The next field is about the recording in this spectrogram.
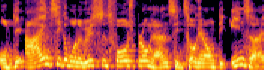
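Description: Using very wide pitch swings, a man talks at a moderate pace. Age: 60s. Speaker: entrepreneur and author. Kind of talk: interview. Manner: halting, many fillers.

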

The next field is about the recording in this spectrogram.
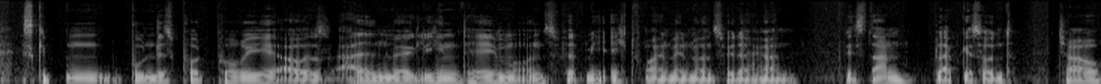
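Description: With lively intonation and very even loudness, a man speaks at a moderate pace in a fairly low voice, the sound dry and close with no echo. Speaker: podcast host. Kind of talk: casual monologue.

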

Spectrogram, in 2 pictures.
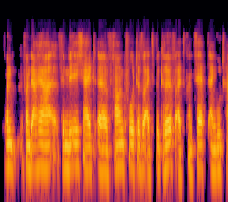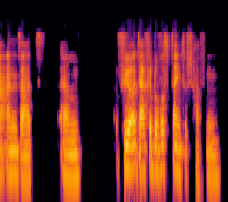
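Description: A man at medium pitch, with fairly even intonation, a fairly slow pace, and an ordinary speaking voice. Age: 30s. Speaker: author and bookseller. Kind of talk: casual interview.

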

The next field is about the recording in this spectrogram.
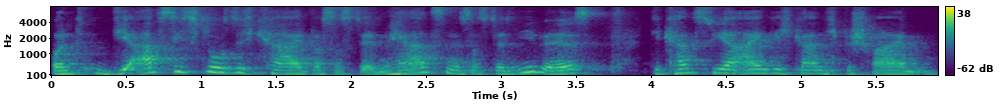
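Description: A man talks in a normal speaking voice, pitched fairly high. His speed is moderate and his pitch varies in an ordinary way. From Hamburg, northern Germany. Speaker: coach and trainer. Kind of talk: podcast interview.

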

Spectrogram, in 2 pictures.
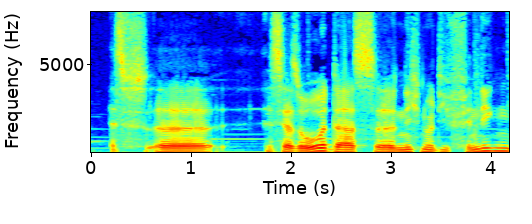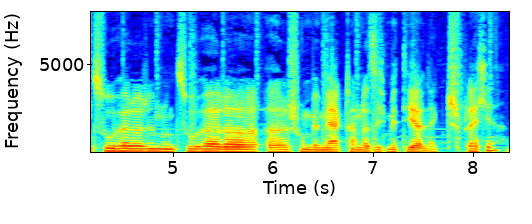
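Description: With a Bavarian accent, a man speaks at a fairly slow pace and medium pitch, with ordinary pitch variation and noticeable background noise. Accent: noticeable Bavarian-tinged speech. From Bavaria, Upper Palatinate (Weiden). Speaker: trainee journalist. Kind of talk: casual chat. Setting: studio.

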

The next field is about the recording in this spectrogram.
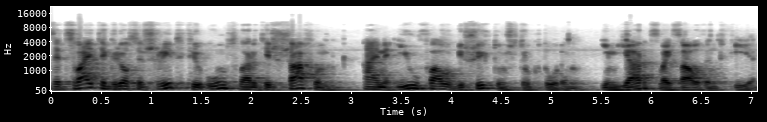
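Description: Somewhat breathy and fairly low-pitched, a man speaks very slowly with very wide pitch swings in a room with audible echo. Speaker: optics researcher. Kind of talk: interview. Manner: halting.

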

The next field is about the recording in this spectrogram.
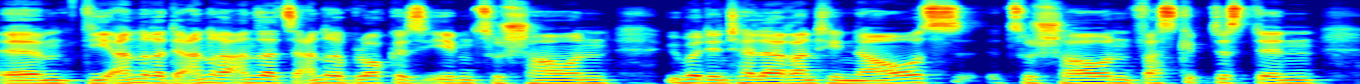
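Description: On a very clean recording with a silent background, a man speaks at a moderate pace with a fairly high pitch and monotone, flat intonation. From northern Germany, rural. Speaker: entrepreneur. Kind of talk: interview. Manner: frequent filler sounds (ähm).

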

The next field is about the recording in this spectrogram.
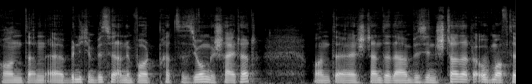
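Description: A man's fairly low voice moves at a fairly quick pace. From western Germany, Lower Rhine (Ruhr-born). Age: young. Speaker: handball goalkeeper. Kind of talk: casual interview. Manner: hesitant with frequent fillers.

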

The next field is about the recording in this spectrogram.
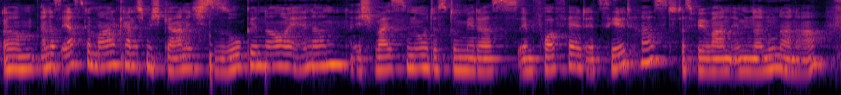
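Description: With noticeable background noise and audible room echo, a woman talks at a moderate pace with hardly any pauses, very even loudness, ordinary pitch variation and a fairly low pitch. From Germany, Remscheid (North Rhine-Westphalia). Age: 30s. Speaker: political science graduate. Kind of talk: casual chat. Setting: at a dining table at home.

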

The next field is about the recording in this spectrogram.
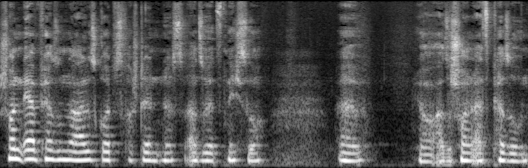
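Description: Amid noticeable background noise, a woman with a fairly low pitch speaks in a monotone, flat way at a moderate pace, leaving long, frequent pauses. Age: 20s. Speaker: master's student. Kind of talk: casual interview.

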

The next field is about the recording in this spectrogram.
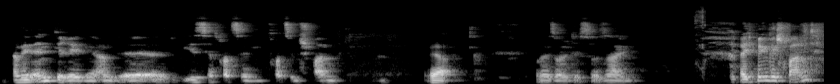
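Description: A man speaks at a moderate pace. He leaves long pauses, and they come often. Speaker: podcast host. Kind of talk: casual chat. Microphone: recorded on phones, poor sound.

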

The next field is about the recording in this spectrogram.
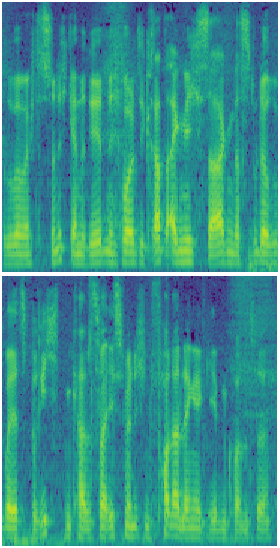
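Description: Very fast, monotone male speech at a medium pitch with flat intonation over noticeable background noise. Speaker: podcast co-host. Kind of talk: casual chat.

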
